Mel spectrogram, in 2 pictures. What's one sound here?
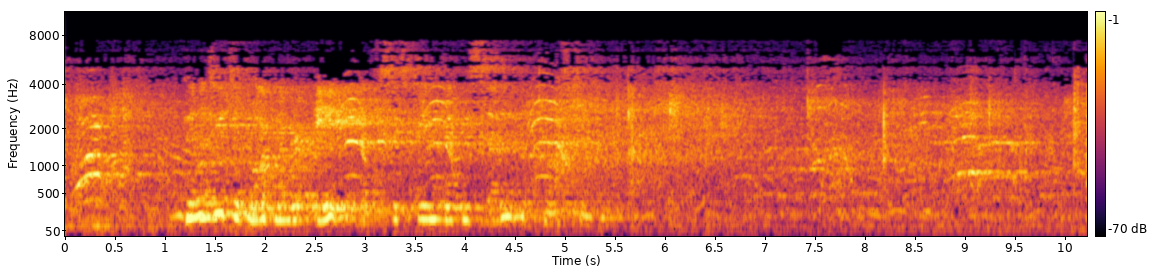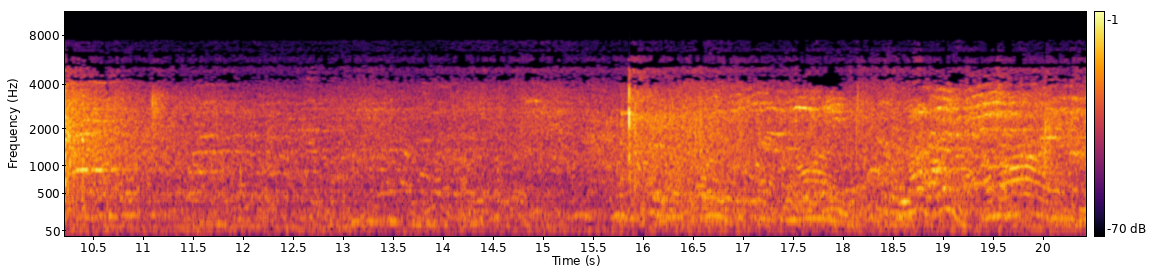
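A crowd of spectators chatters and calls out.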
